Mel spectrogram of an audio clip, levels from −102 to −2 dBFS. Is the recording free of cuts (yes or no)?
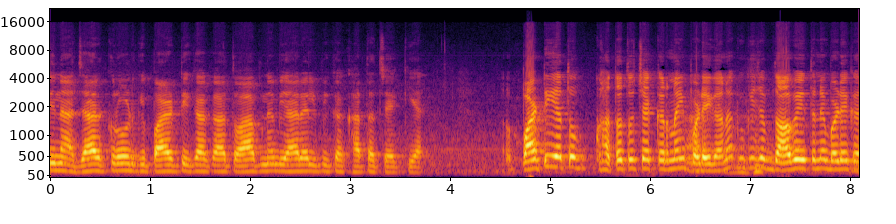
yes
